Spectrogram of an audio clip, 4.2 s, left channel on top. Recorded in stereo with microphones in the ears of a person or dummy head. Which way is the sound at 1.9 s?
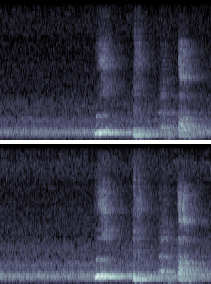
80° right.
